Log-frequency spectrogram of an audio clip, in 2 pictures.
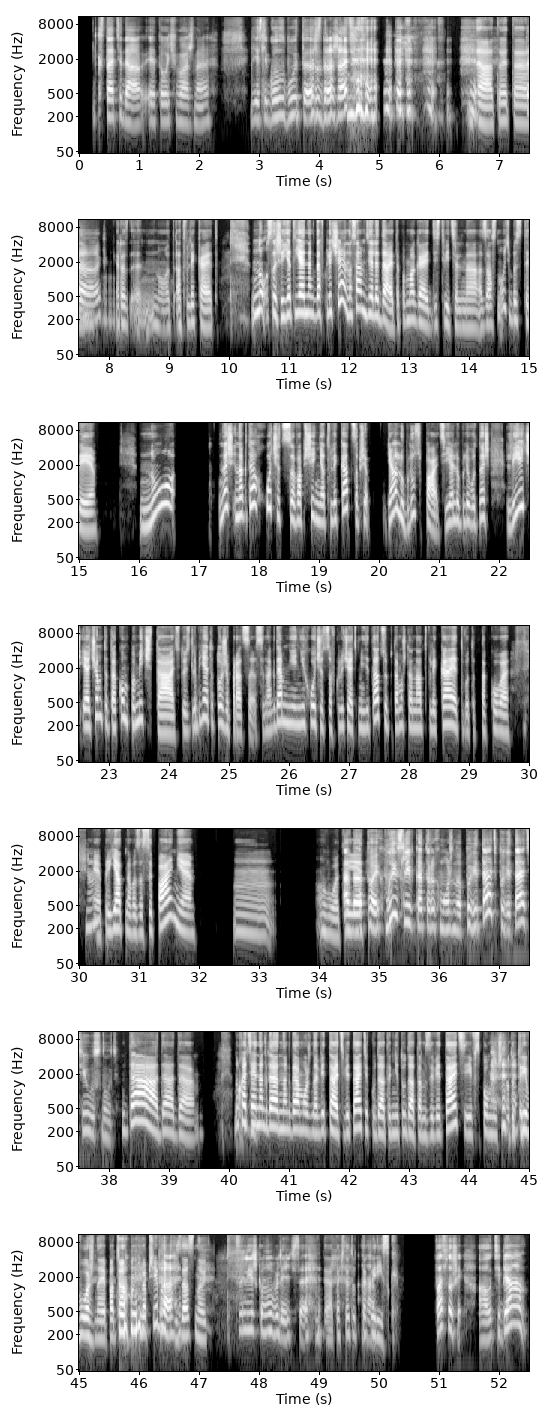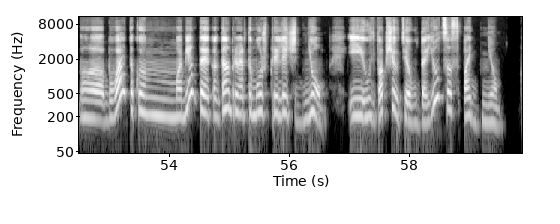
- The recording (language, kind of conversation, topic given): Russian, podcast, Что для тебя важнее: качество сна или его продолжительность?
- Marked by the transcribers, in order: other background noise; laugh; tapping; chuckle; laughing while speaking: "Да"; laughing while speaking: "потом"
